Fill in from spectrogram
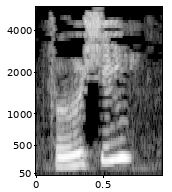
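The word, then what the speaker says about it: Fuxi: Oh, it's Fu Shi? Okay. Yeah. Fu Shi. That's the pronunciation.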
